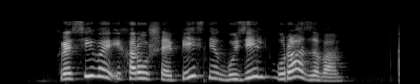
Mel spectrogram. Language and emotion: Russian, positive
